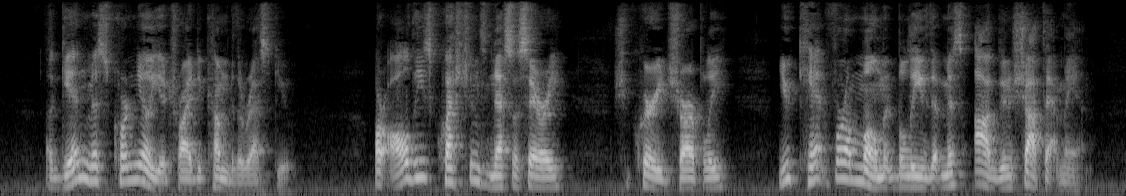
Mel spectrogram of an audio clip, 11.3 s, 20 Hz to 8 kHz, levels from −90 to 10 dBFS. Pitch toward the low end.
Yes: low, 115 Hz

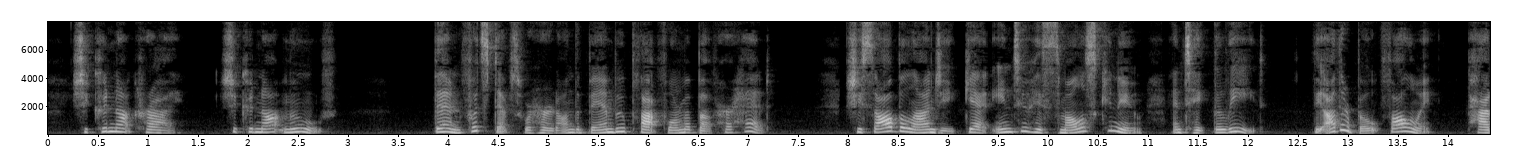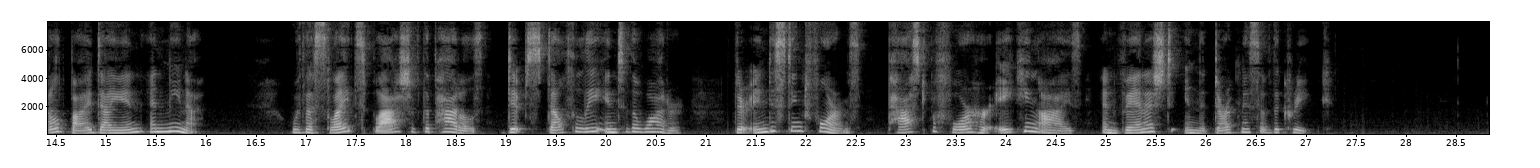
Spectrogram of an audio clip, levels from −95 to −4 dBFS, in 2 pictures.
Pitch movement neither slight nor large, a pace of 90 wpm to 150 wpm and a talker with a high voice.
Yes: average, 4.2 semitones; average, 140 wpm; high, 220 Hz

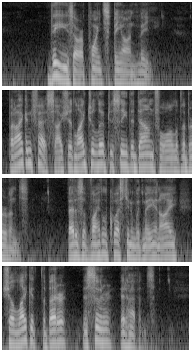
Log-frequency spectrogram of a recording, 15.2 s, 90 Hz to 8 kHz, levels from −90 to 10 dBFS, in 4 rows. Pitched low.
Yes: low, 115 Hz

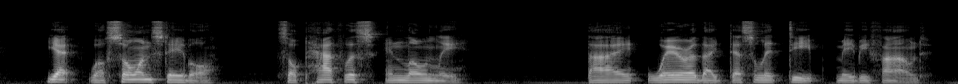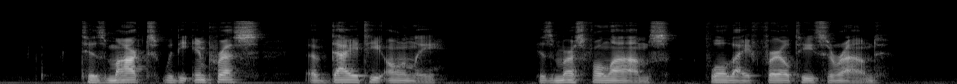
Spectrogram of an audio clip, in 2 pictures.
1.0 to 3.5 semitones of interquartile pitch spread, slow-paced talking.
Yes: average, 2.7 semitones; slow, 105 wpm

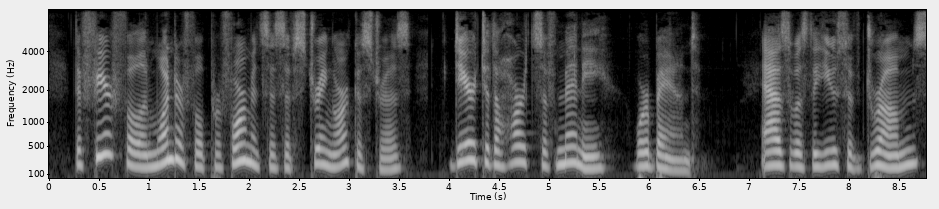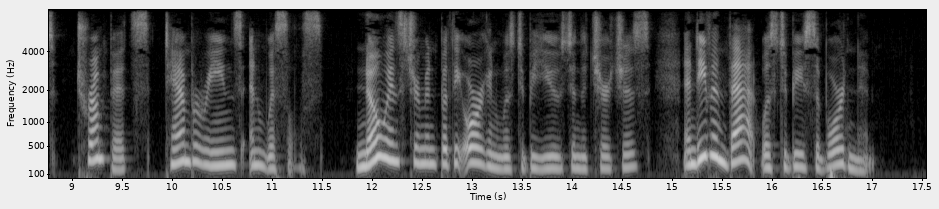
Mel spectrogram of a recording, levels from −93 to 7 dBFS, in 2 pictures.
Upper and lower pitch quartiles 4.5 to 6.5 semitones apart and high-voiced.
Yes: average, 5.1 semitones; high, 200 Hz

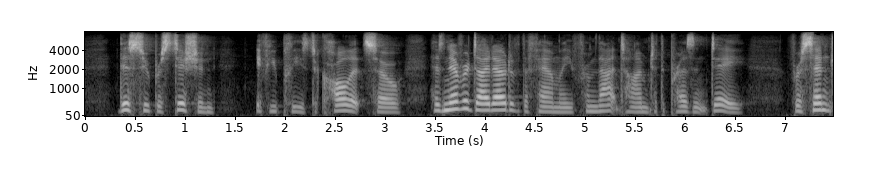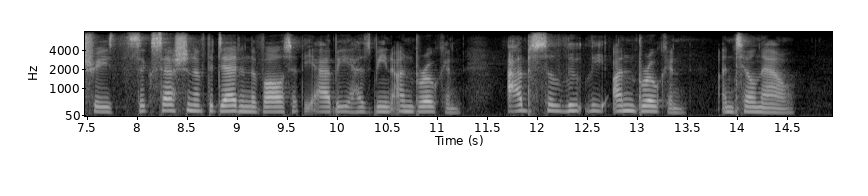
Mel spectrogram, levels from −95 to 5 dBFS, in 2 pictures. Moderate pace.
Yes: average, 170 wpm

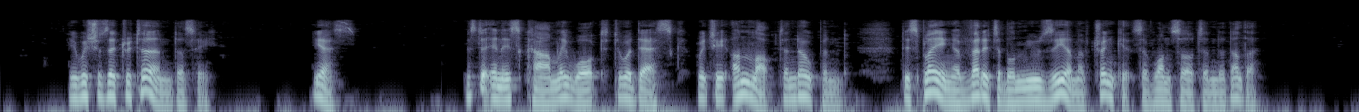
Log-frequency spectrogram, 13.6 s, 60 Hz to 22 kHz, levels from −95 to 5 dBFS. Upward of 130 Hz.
No: low, 115 Hz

